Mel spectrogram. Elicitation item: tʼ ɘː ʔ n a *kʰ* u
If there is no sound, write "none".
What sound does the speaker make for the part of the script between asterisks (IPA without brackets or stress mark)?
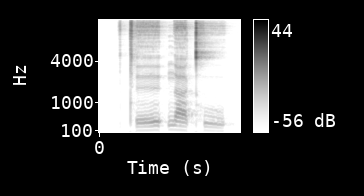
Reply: kʰ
